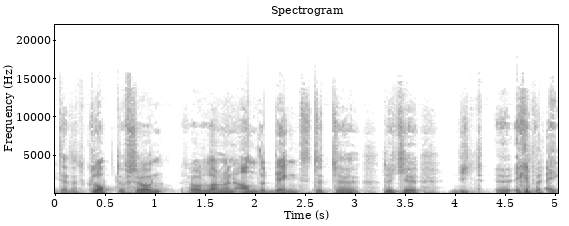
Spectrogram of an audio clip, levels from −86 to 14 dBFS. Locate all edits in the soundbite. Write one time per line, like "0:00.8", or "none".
0:02.6
0:03.3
